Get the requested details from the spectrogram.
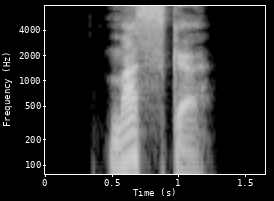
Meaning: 1. mask 2. workspace of an make-up artist 3. form (group of text fields, checkboxes etc. with a shared purpose)
- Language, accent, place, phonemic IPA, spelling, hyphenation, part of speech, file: German, Germany, Berlin, /ˈmaskə/, Maske, Mas‧ke, noun, De-Maske.ogg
